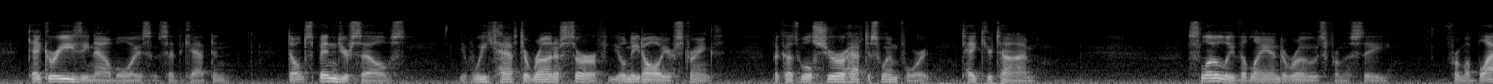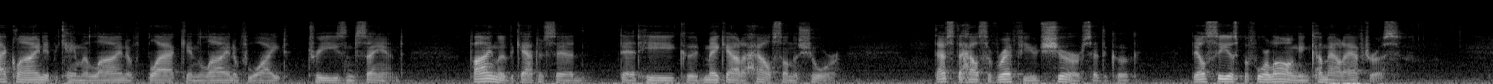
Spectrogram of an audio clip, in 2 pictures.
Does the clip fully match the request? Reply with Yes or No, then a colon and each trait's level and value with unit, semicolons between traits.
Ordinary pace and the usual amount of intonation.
Yes: average, 185 wpm; average, 3.0 semitones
